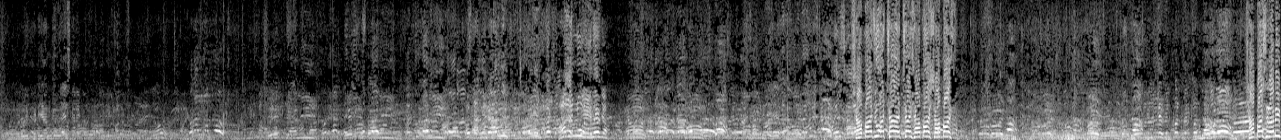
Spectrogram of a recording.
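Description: A crowd of young men shout and cheer with excitement close by.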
